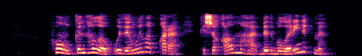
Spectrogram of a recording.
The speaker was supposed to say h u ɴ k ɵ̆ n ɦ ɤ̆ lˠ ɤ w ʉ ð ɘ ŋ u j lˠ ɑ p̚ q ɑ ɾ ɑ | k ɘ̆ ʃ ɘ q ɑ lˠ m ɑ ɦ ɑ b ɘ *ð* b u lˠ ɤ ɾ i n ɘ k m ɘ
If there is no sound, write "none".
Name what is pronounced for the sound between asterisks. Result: ð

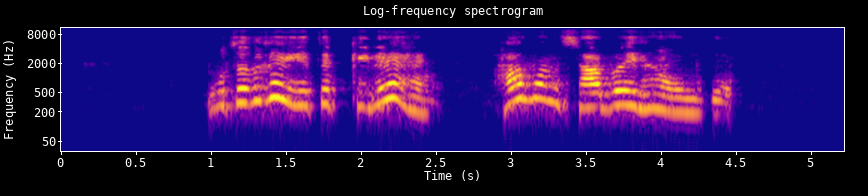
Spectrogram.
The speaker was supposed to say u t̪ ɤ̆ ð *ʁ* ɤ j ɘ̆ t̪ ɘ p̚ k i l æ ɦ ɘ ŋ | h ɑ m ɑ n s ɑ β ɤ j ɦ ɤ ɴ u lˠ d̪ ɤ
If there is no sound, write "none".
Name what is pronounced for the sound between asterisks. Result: ʁ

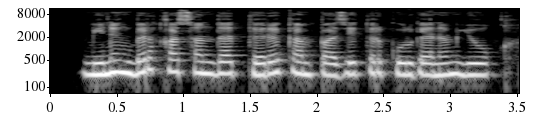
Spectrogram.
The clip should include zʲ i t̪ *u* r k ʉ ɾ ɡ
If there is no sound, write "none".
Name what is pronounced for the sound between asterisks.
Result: o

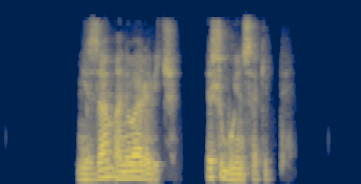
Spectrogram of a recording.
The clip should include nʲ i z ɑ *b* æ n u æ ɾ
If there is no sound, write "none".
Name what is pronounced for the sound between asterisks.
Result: m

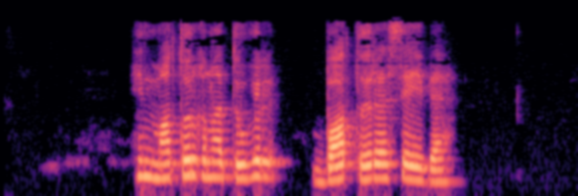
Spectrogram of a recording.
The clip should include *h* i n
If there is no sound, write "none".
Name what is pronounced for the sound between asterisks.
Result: h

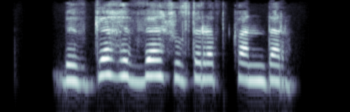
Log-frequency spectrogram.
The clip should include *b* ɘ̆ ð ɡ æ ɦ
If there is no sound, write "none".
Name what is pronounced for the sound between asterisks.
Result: b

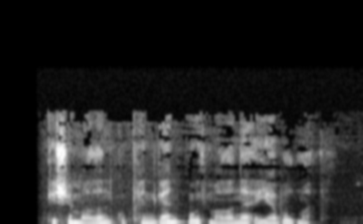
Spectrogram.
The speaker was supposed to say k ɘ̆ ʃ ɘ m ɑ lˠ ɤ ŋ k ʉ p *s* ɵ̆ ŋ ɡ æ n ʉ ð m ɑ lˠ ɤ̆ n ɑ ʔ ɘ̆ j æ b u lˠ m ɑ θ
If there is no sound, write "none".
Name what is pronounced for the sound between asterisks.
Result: h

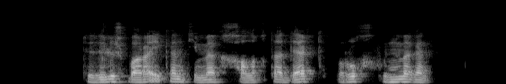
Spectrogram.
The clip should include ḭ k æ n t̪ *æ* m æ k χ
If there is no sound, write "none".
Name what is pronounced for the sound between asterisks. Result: i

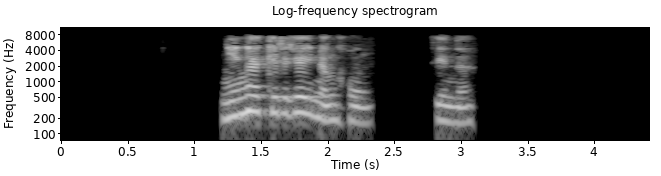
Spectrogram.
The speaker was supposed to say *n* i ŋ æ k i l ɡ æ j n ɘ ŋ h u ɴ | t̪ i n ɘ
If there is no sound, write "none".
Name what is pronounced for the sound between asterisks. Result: n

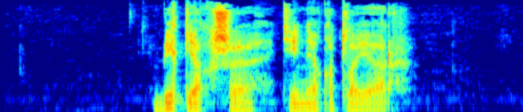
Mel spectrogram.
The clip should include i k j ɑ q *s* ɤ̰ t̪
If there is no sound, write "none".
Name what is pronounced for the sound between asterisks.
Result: ʃ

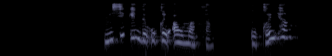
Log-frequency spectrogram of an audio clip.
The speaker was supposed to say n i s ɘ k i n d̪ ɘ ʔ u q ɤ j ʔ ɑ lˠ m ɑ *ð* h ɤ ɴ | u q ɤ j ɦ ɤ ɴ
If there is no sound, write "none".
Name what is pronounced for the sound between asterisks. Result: θ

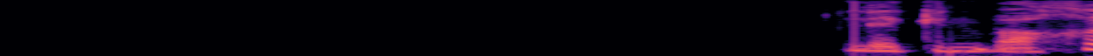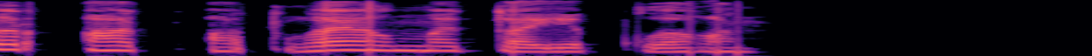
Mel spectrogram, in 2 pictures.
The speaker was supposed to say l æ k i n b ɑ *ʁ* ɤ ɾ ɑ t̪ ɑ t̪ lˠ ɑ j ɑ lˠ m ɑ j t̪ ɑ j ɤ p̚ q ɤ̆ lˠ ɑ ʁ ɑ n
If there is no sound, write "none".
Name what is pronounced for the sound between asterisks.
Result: χ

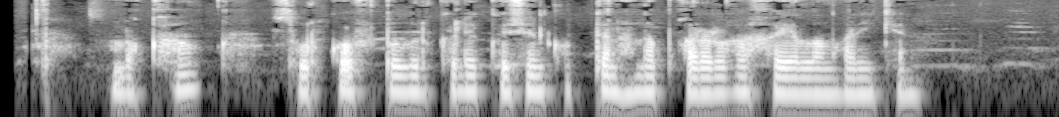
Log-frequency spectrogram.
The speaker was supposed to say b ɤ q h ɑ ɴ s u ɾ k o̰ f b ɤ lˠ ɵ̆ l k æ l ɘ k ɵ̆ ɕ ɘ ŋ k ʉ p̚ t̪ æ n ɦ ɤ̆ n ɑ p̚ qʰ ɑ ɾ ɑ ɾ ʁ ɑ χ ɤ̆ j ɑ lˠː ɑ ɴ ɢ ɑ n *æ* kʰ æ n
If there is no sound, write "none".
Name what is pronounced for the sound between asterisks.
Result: i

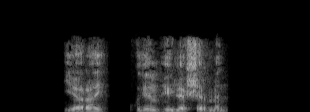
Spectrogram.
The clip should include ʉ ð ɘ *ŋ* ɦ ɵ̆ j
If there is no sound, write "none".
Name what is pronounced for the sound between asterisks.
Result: m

